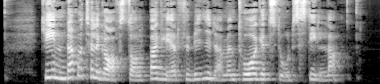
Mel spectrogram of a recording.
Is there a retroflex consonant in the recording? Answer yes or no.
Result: no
